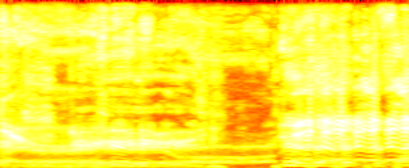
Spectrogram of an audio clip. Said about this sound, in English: Damn, burping into the microphone.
